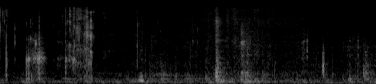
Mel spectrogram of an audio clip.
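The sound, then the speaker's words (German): Someone bites into a Sonneberger bratwurst fresh from the grill: a crisp snap of the casing followed by several soft, wet chewing crunches, with no talking. “Na, wir beißen mal rein.”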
